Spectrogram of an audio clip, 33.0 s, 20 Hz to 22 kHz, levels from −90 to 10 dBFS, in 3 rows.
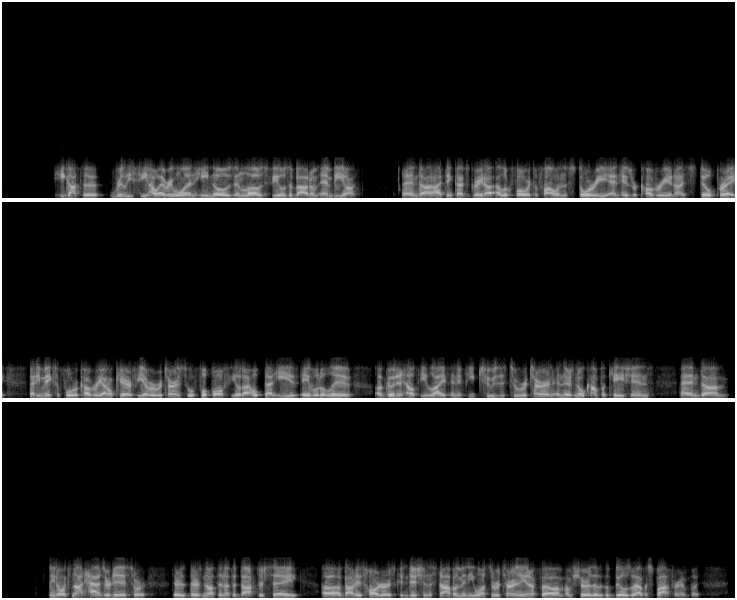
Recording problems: phone-call audio; poor line; nothing above 3.5 kHz

